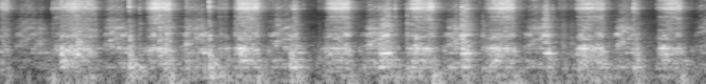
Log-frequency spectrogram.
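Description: Rhythmic, harsh rasping of a file drawn across the edge of a steel saw blade being made into a knife, about a dozen strokes at a steady pace, loud and close with no talking.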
